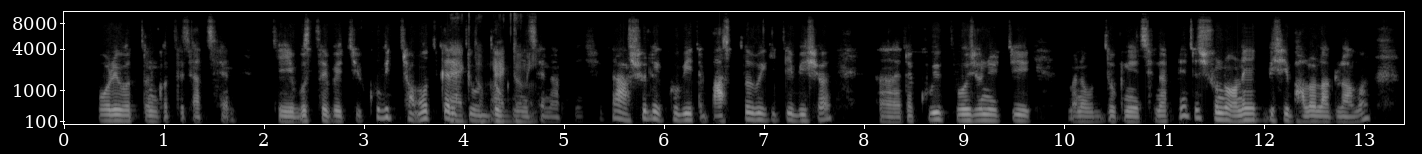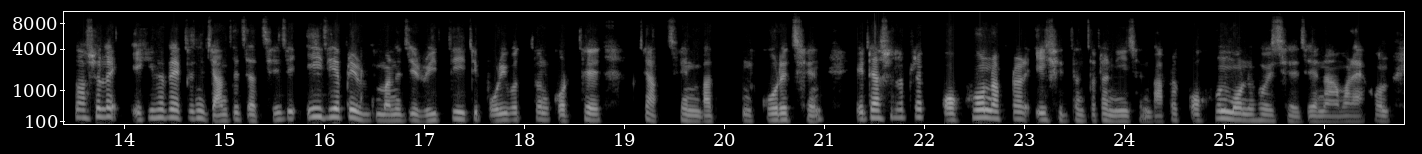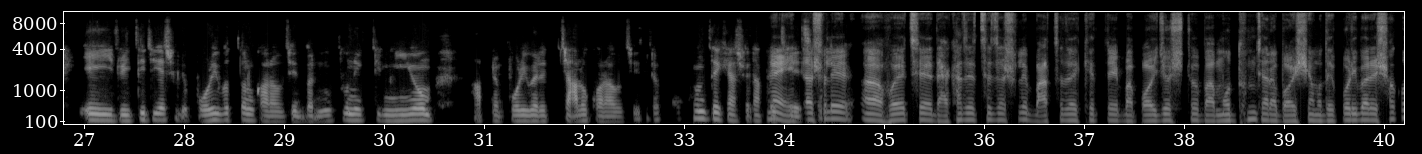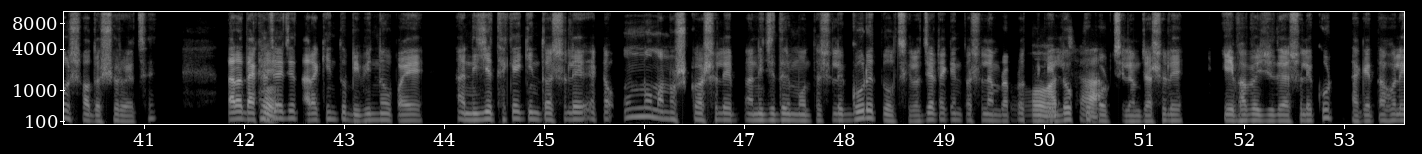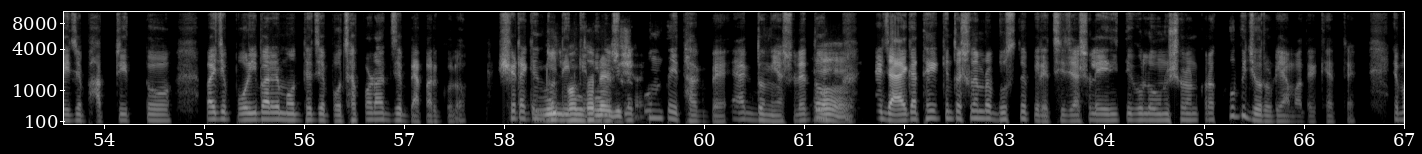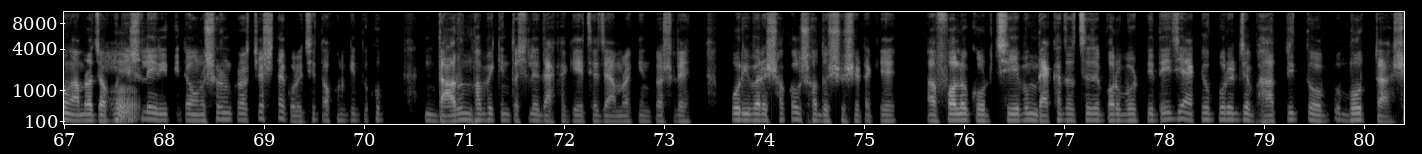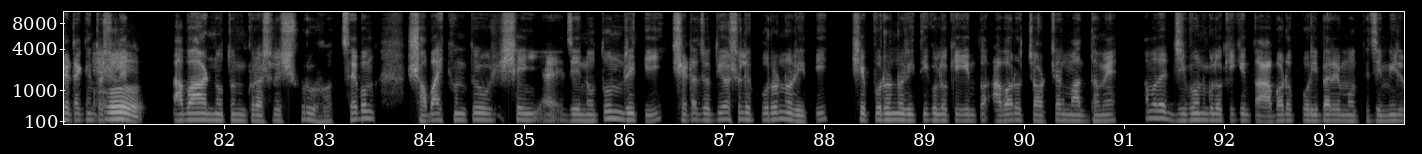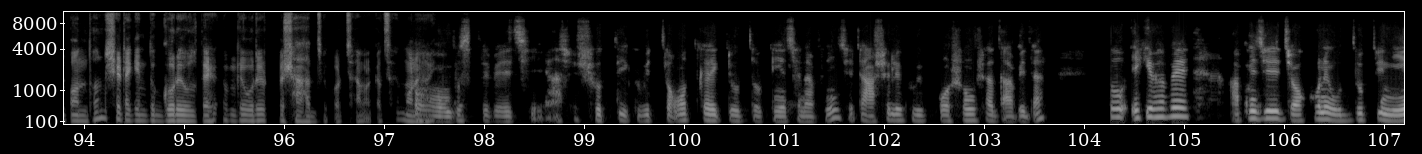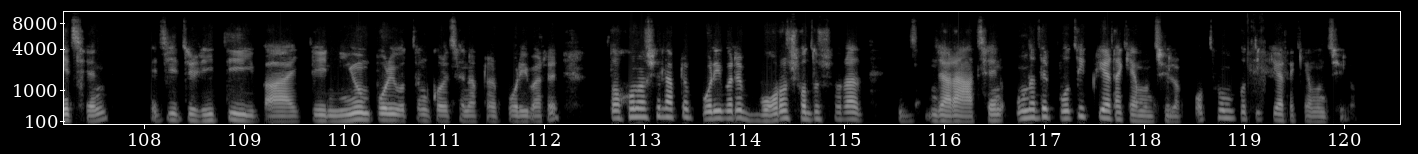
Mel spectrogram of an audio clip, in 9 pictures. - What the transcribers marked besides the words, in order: "আপনার" said as "আপনির"; tapping; tsk
- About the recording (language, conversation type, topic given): Bengali, podcast, আপনি কি আপনার পরিবারের কোনো রীতি বদলেছেন, এবং কেন তা বদলালেন?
